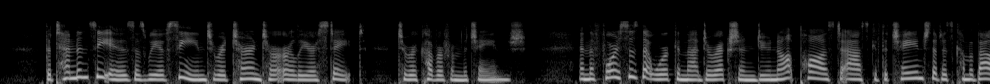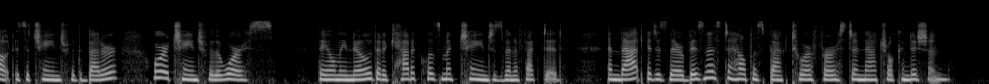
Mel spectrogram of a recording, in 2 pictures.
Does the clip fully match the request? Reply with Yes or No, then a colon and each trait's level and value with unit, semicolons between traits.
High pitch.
Yes: high, 225 Hz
